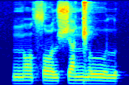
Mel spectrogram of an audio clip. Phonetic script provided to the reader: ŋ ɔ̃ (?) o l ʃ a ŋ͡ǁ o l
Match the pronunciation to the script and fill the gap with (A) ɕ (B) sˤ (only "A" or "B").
B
